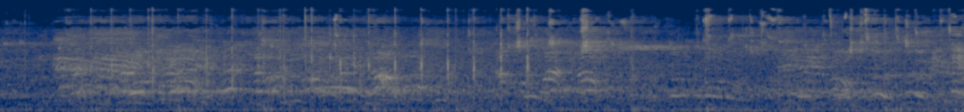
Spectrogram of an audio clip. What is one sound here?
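A basketball bounces with dull thumps.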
